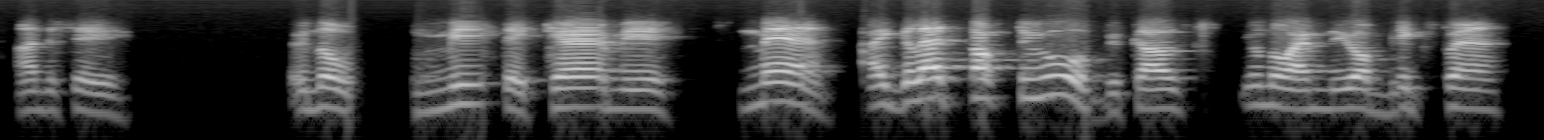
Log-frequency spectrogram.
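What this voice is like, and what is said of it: Strong non-native English accent. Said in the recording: “my accent's bad”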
